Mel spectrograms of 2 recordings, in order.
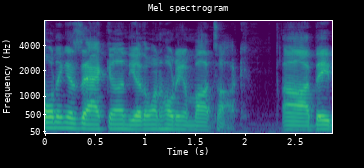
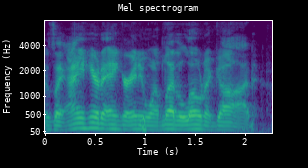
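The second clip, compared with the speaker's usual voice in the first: usual speaking voice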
